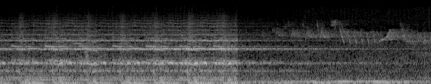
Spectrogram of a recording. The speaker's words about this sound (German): Also hier haben wir jetzt die Idylle. Ne? Ja. Jetzt zwitschern natürlich die Vögel hier.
